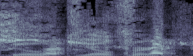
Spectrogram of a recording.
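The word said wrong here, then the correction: Gil Billford: No, Gil Bilford.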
